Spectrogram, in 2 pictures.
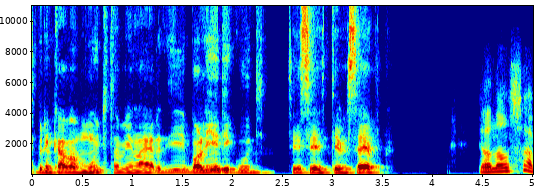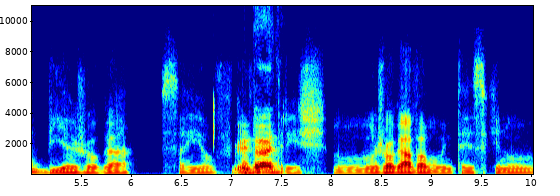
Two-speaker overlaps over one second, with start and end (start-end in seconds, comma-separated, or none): none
